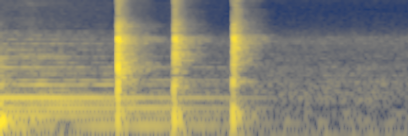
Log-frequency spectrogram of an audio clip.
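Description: Music dies away, then three short sharp clicks about a third of a second apart, followed by near silence.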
